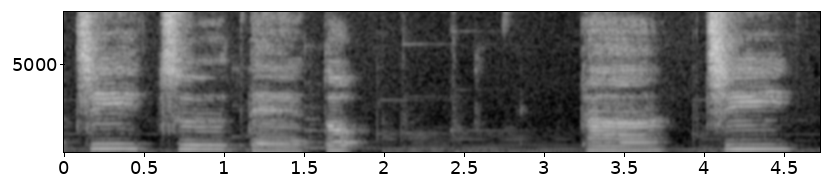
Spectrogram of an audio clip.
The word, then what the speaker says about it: ち: Instead, we have Chi sound. So this hiragana letter represents the pronunciation of Chi and not T.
